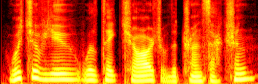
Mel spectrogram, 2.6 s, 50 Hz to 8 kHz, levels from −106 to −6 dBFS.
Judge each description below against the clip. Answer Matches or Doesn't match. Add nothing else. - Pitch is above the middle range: Doesn't match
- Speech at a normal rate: Doesn't match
